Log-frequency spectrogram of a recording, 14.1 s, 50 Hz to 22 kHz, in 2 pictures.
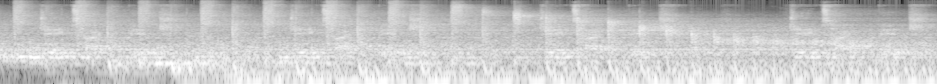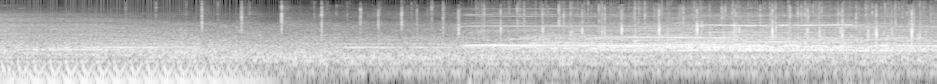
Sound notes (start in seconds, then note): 9.8 audience cheering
